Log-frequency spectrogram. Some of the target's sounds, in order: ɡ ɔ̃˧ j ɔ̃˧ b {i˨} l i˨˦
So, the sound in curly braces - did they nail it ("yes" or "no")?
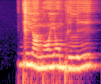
yes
